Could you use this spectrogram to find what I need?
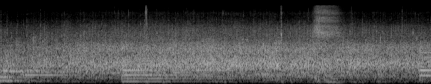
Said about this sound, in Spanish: Bueno, dale un aplauso a Dios.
